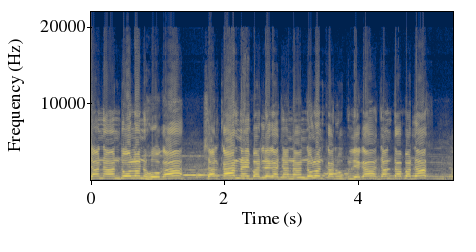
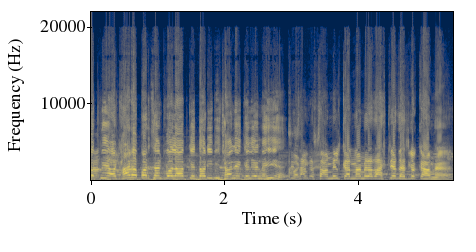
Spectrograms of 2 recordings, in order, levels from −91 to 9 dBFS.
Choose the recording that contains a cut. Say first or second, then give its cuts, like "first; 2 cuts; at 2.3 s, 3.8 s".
second; 1 cut; at 3.0 s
